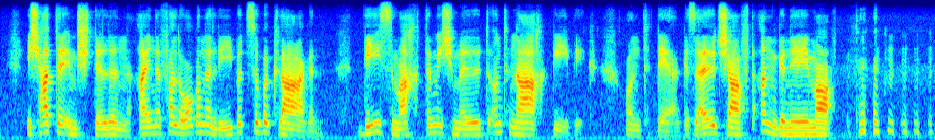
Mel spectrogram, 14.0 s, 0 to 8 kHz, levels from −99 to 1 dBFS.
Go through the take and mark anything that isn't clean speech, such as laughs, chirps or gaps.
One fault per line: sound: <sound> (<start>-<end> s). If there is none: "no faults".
sound: laugh (12.7-14.0 s)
